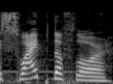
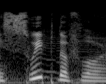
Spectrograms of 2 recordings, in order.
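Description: First: Slow "Swipe the floor", vowel as in "ripe"; mispronounced SWIPE. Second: Slow, corrective "sweep the floor", vowel as in "deep"; corrected SWEEP. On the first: Mother retelling her English slip to friends, "Swipe" said with a long "eye". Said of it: "eu falei que a esfregar o chão era". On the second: Daughter correcting her mother's English, retold, "sweep" with long "ee". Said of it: "Não, mãe, sweep the floor". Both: Retold or imitated.

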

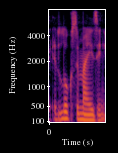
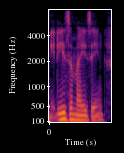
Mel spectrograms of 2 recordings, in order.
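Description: First: Said in the usual way. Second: Nadruk op "is"; stress on IS. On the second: Shown as a demonstration. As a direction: lean on "is" to insist it really is amazing.

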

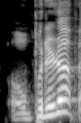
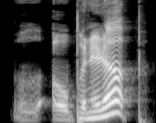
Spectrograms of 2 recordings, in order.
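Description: First: Loud insistent repeat, pitch up; louder, higher repeat. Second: Loud, pushy order to open it; loud sheriff order. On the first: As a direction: push harder the second time. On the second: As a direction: bark it like a small-town sheriff. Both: Retold or imitated. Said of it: "The sheriff's like".

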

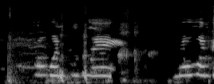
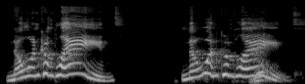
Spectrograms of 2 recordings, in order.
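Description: First: Mock outrage. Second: Emphatic disbelief. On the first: Mock outrage about Slutty Vegan. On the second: Repeated emphatic point. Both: Real, not acted.

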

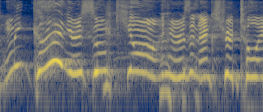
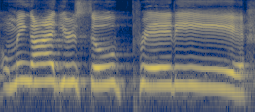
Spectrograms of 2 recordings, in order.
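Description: First: Gushing drive-thru worker. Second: Put-on higher, slow, sugary kid compliment; imitating herself as a kid. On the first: Retold or imitated. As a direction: squeal it like a charmed cashier. Worker gushing back at child. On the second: Little girl leaning over mom's lap flattering the worker, higher and slow. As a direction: lay it on thick like a child angling for a toy.

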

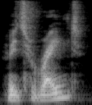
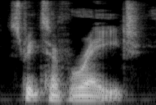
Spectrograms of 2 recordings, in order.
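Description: First: "Rage" lifted as a question; doubtful check, rising on "Rage". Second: Said in the usual way. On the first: Real, not acted. Checks own slipped pronunciation.

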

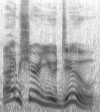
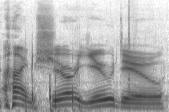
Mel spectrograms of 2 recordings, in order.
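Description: First: Said in the usual way. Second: Drawn out, very slow and dismissive; slow, lofty brush-off; slow dismissive repeat. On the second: Acted. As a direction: stretch it out with disdain. Snubbing the lackey, drawn out.

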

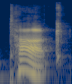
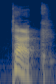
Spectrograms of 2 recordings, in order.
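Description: First: "takk" with a long drawn vowel; long-vowel "takk", meaning roof; long wrong takk. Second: "takk" short and clipped, Norwegian for thanks; short-vowel Norwegian "takk". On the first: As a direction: stretch the vowel of "takk", like "tahrk". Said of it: "but he was saying". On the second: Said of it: "thank you in Norwegian is". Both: Shown as a demonstration.

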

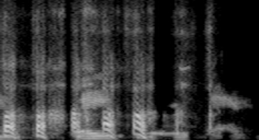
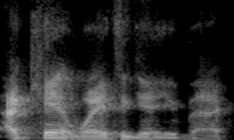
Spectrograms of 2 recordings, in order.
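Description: First: High, creepy stage whisper; mock-menacing whisper. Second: Said in the usual way. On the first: Friend promising payback to host, playful menacing whisper. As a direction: hiss it as a playful threat. Playful threat repeated in odd voice.

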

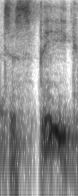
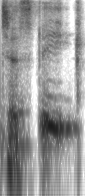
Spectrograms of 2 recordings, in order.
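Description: First: Said in the usual way. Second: High, rising astonished question; incredulous echo. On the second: Retold or imitated. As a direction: echo it back, voice climbing in disbelief. Echoing the offer in disbelief.

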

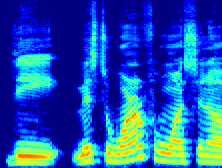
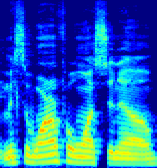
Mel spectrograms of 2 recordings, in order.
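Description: First: Slower, higher-pitched replay; slow it down for the listeners; deliberate restatement at a slower pace. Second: Quick, hurried delivery; rattled off quickly; talking fast. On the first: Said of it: "I gotta slow this down and play it back". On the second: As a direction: rush through it under time pressure. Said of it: "I'm talking fast". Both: Real, not acted.

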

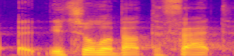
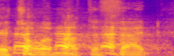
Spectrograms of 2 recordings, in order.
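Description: First: Said in the usual way. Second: Put-on light South African accent, laughing; a hint of South African. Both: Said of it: "I try to do the South African accent here".

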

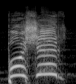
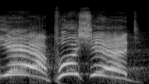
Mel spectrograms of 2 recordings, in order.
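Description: First: High, urgent call from the passenger seat; the driver blurting out an instruction, pitched well up; voicing the Ugandan driver. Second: High, slow, loud shout; exasperated shout. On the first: Passenger telling preacher how to work the extinguisher, pitched up high. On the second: Retold or imitated. Preacher yelling back at his passenger in the muddy car, loud and slow. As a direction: yell it slowly, drawn out and fed up.

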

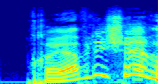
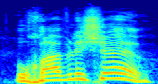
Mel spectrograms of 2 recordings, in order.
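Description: First: High insistent repeat. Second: Said in the usual way. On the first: Real, not acted. Fan insisting to co-hosts the player must stay, pitched up high. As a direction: pitch jumps much higher, insisting.

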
